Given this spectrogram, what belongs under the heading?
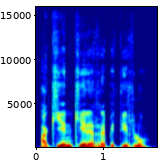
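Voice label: whom to do you want to repeat it, Spanish, male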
